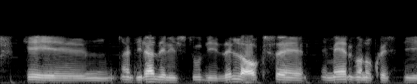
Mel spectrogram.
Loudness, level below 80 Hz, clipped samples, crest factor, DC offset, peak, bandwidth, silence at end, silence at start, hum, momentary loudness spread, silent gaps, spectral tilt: -20 LUFS; -58 dBFS; under 0.1%; 18 dB; under 0.1%; 0 dBFS; 4.1 kHz; 0 s; 0 s; none; 11 LU; none; -8 dB/octave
